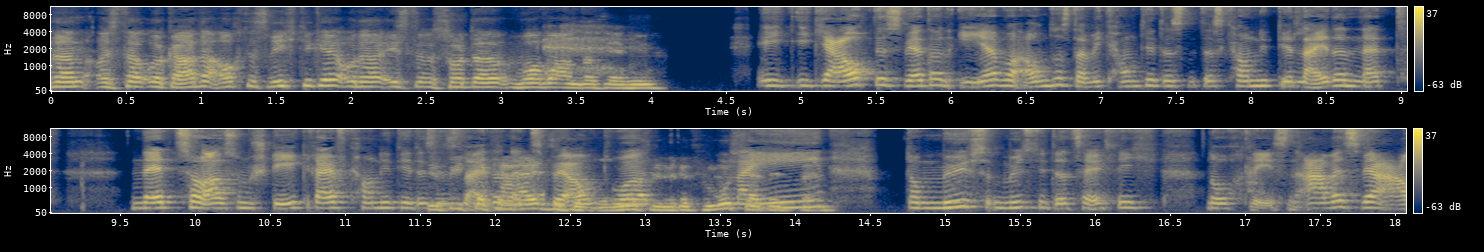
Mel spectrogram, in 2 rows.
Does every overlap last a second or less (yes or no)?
no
